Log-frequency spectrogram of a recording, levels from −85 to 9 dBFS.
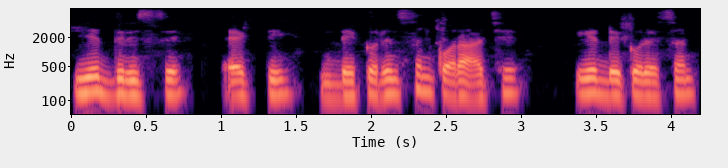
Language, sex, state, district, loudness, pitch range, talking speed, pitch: Bengali, male, West Bengal, Malda, -16 LUFS, 130-145 Hz, 115 wpm, 135 Hz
